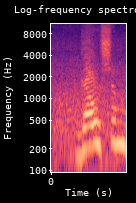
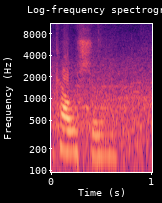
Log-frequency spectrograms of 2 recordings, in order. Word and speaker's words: Kaohsiung: Ay narinig narinig namin doun sa may ano elevator gausum daw yung ano pronunciation. Hindi causum gausum parang letter G.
